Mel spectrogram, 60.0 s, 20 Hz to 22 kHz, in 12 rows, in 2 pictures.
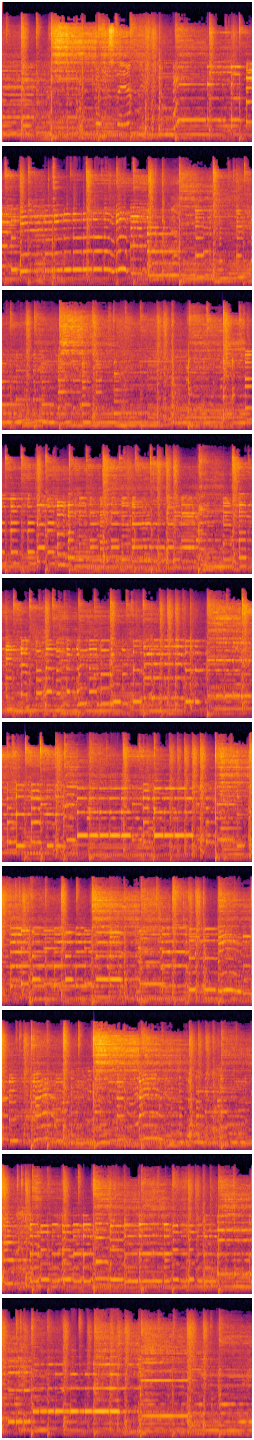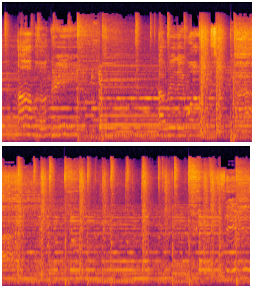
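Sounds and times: drum kit steady beat: 0.0s - 59.9s
electric guitars bending notes: 0.0s - 59.9s.

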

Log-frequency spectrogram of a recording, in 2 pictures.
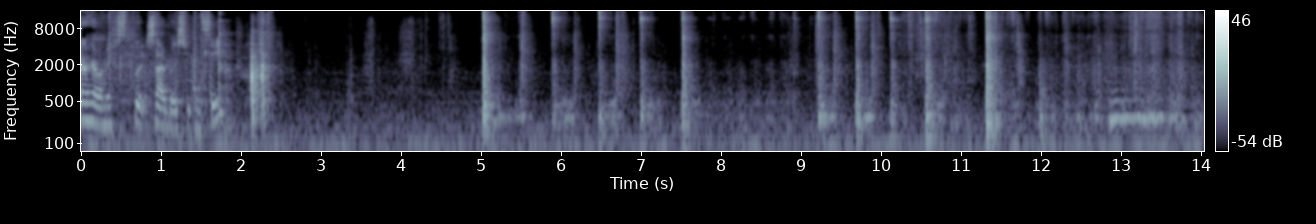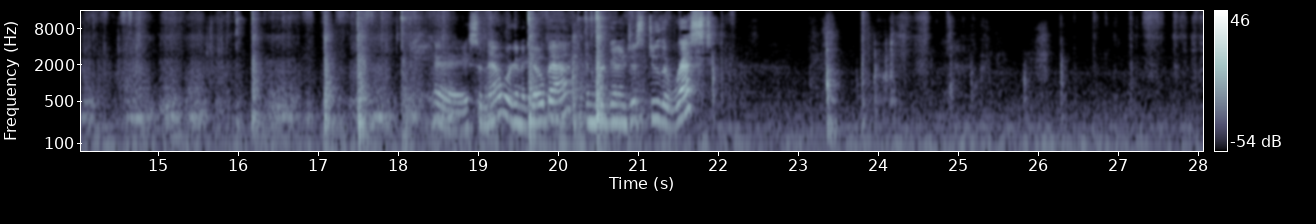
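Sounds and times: roller on paper clicking and rustling: 0.0s - 2.6s, 8.8s - 20.6s.

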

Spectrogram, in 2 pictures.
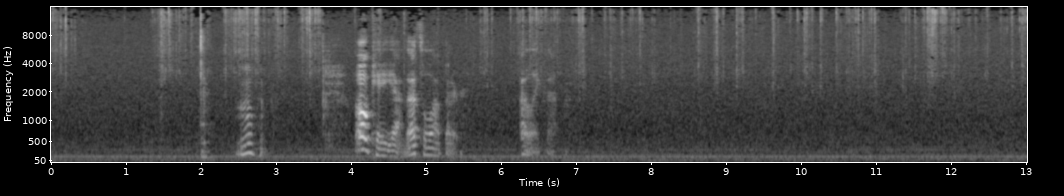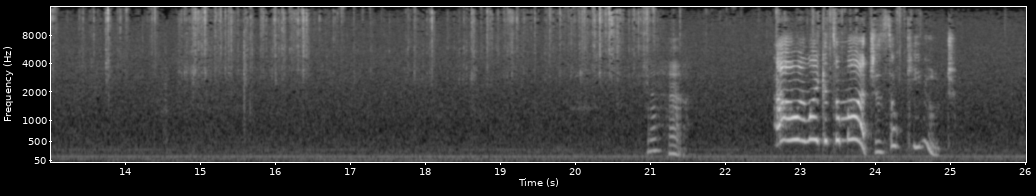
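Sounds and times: beads clicking and rattling: 0.0s - 0.4s, 1.3s - 3.8s, 5.6s - 21.2s
steady low hum: 0.0s - 26.0s.

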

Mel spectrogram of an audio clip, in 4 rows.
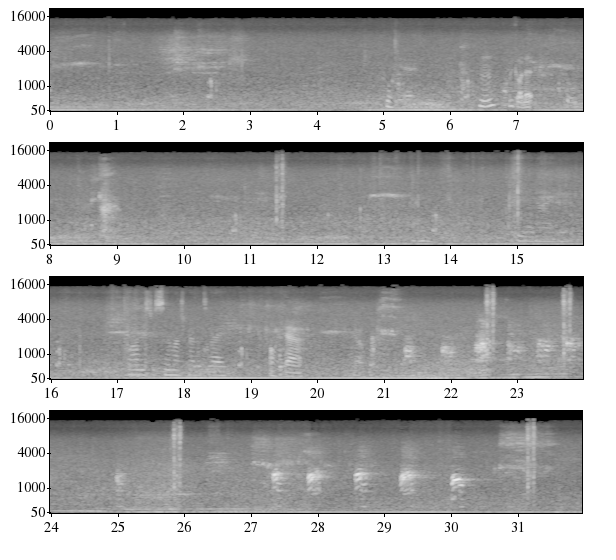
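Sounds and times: flying foxes chattering: 0.0s - 3.2s, 5.1s - 9.4s, 10.4s - 24.0s, 25.8s - 31.6s
steady low hum: 0.0s - 31.9s
camera shutter click: 22.5s - 22.8s, 23.6s - 23.9s, 25.8s - 26.0s, 31.1s - 31.4s
sharp click: 23.6s - 23.9s.

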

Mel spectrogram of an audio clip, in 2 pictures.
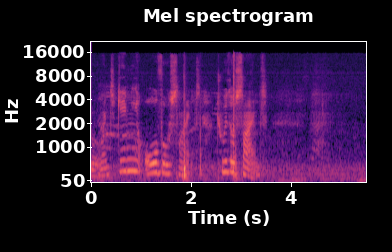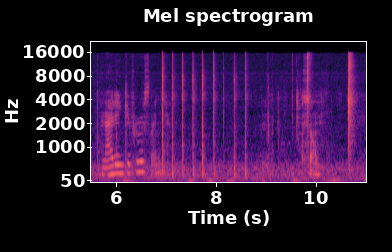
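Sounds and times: fingernails tapping on wood: 6.9s - 8.7s.

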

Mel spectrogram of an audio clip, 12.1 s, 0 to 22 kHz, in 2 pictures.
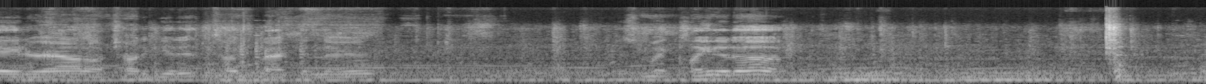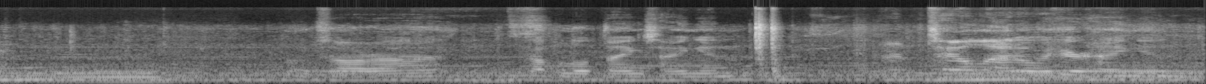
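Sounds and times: hydraulic power unit running: 0.0s - 12.0s.

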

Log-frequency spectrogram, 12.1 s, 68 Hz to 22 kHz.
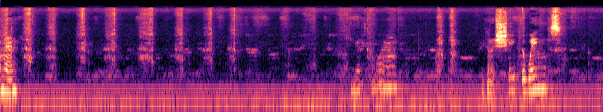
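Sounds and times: palette knife scraping canvas: 0.0s - 5.1s.

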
